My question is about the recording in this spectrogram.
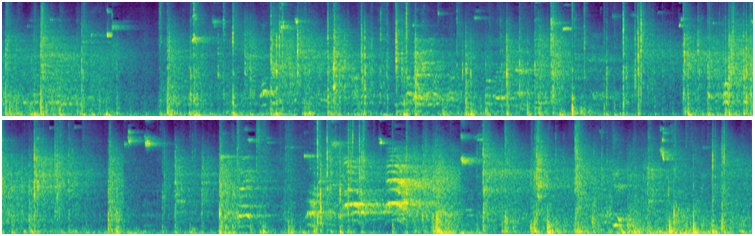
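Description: Ball hockey play on a gym's hardwood floor: a string of sharp clacks and knocks from sticks striking the ball and the floor, and the ball bouncing, with players' voices calling out in the hall.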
